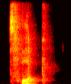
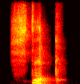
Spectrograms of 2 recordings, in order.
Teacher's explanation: aspirated T at the beginning of a word or a stressed syllable tick unaspirated after s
